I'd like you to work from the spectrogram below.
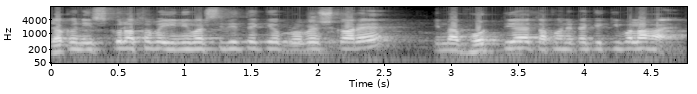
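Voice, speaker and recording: A man teaching a Japanese kanji lesson, asking questions and answering them himself with steady repetition. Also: high-pitched, fast talker, in a large hall. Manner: asks questions and answers them himself, repeating key words.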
